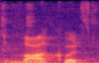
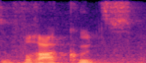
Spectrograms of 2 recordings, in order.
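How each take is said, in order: First: Varkuts said with the R after the A, "var-koots"; old mispronunciation. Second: Vrakuts said with the R straight after the V, "vra-koots"; corrected pronunciation. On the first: Caster apologizes for how he always pronounced it, old mispronunciation. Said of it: "I always pronounced it Varkuts". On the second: Caster corrects himself on the player's name, corrected pronunciation. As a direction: say Vrakuts slowly, opening on "vra". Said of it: "but it's Vrakuts". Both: Shown as a demonstration.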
